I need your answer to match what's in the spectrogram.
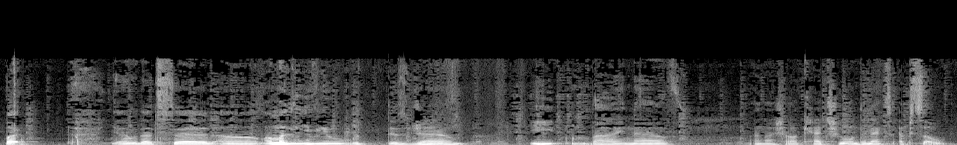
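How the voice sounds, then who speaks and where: A man's voice: medium pitch, flat delivery, slow, dark tone, husky. A young man hosting a casual podcast, talking in a laid-back, slangy, rambling way with lots of fillers. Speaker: podcast host.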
